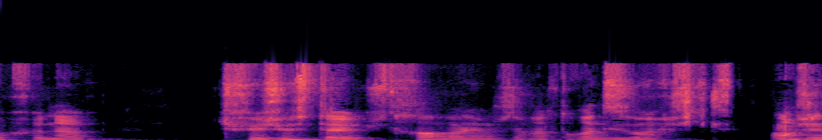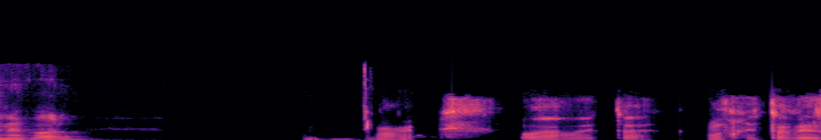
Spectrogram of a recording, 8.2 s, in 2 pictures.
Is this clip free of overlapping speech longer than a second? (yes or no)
yes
